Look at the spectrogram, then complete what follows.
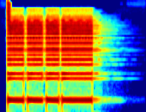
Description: Car Horn Quick Honks; vehicle

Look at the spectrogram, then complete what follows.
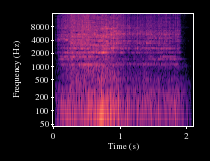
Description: Brick Medium Hollow Move; Material components for constructing more complex sounds; Rock Sound Effects

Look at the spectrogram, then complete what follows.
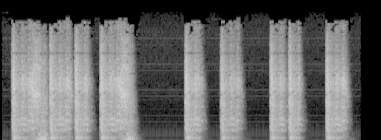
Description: Car Not Turning Over, A car failing to start; Cars; Vehicles

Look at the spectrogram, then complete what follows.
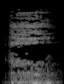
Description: Gasp; Gasping; Sound Effects:Voice; Partners In Rhyme

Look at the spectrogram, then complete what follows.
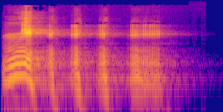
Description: Witch Cackle, Evil Laugh; horror sound effect; Andrew Fleming; Twistedtracks

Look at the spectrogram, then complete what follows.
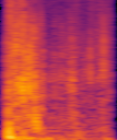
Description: Footsteps Boots Gravel Fine Step; Footstep Foley; Human

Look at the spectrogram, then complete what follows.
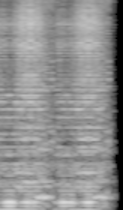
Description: Synth, Button, Beep; Science, Fiction; Communications; BlastWave

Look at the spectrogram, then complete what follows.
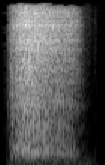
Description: Sniffle, male, single, cold, sick, (human voice); Sniffling

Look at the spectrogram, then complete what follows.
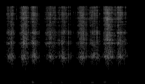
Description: Baby Rattle Shake Shaker Beads; Foley Baby Rattle Toy Shake Shaker Beads; Miscellaneous Toy; Blastwave

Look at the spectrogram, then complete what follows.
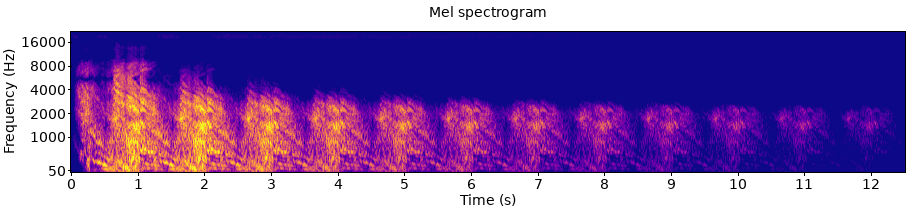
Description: Space Crash Impact With Delay; Sci Fi Sound Effects

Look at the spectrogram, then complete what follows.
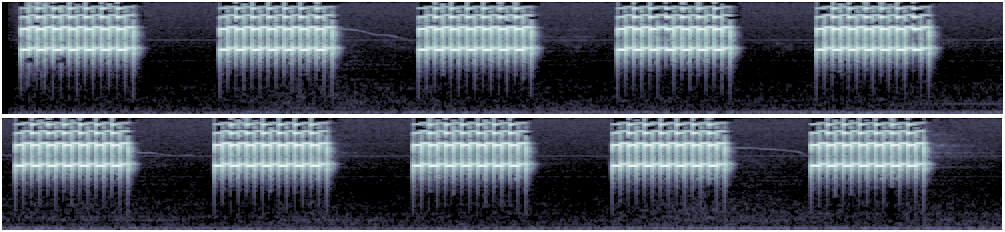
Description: Mobile Phone Rings Various; Telephones; Electronics; Tom Hutchings

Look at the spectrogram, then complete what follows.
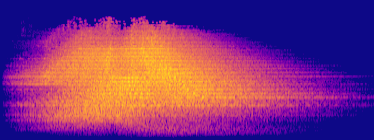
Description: Swell Ethereal, Swell, Ghostly, Whispers; Ghosts; BlastWave

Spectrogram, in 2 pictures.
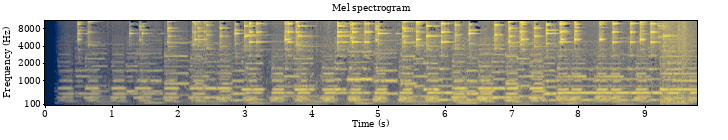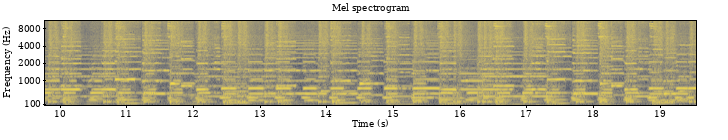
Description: Vintage mechanical musical fairground organ; Miscellaneous Musical

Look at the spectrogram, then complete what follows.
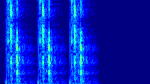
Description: Multimedia Triple Button; Button Sound Effects; Andrew Fleming

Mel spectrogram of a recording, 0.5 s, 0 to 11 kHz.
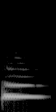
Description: HORN E5 P SHORT STOPPED, French Horn in F; Alexander French Horn in F; Sound Effects:Musical; Foundation3

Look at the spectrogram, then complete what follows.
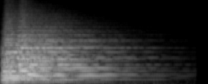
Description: Ta-Da Brass Fanfare; Cartoon Sound Design Sound Effects

